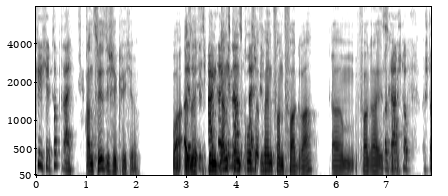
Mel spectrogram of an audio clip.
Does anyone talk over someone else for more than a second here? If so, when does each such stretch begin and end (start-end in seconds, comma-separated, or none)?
3.0-4.7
